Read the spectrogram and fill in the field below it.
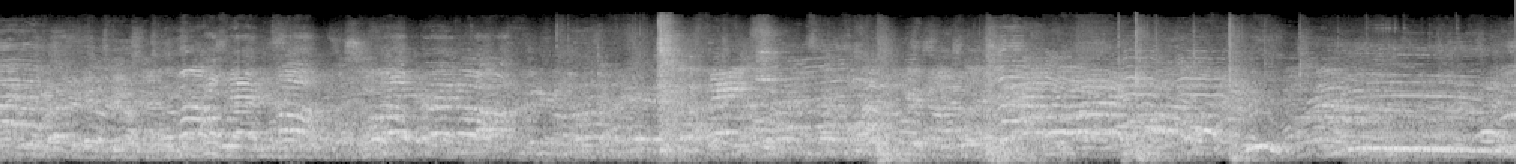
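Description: A crowd of people talks and shouts in an echoing hall.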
